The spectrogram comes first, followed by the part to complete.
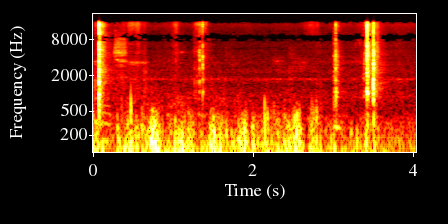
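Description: Sharp clicks and knocks from a spin mop's stainless steel handle and plastic fittings being handled over its plastic bucket: one at the very start, one about a second and a half in, and a quick pair near the end, with low handling noise between them.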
